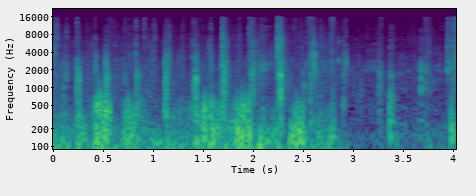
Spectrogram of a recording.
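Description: Quick footsteps on a concrete sidewalk, with handling bumps from the phone being carried; the steps thin out near the end.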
